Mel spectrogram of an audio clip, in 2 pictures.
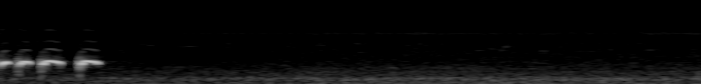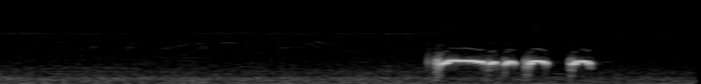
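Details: Female zebra dove lure call: the tail of a phrase of short coos opens, then a long quiet gap with soft low hum, then a fresh phrase of a sustained coo followed by quick, chopped notes.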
